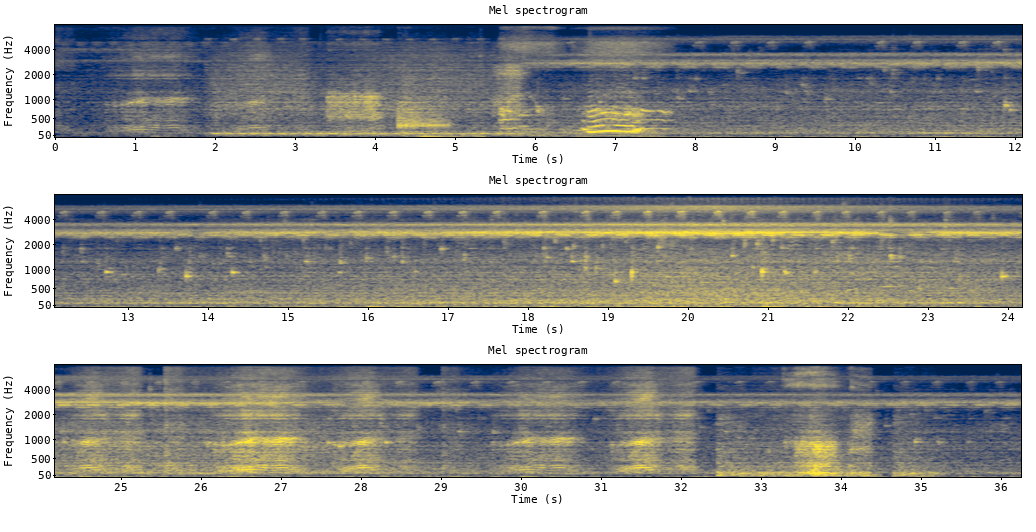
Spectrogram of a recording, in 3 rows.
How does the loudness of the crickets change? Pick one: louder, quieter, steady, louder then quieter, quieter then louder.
louder then quieter.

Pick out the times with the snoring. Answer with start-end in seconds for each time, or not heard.
0.0-7.7, 24.3-35.3.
